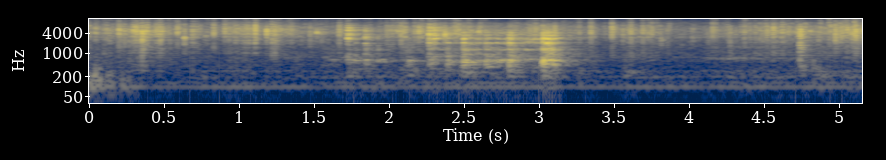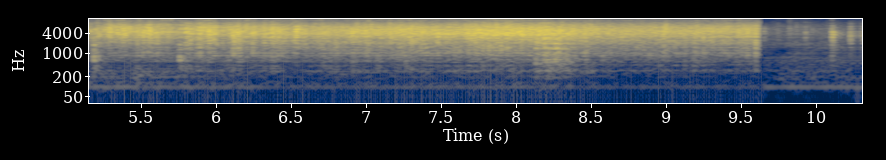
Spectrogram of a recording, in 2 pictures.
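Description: Dried red chillies, garlic and curry leaves fry in hot oil as a tempering for a tindora and onion fry, giving a loud, crackling sizzle that swells steadily, peaks, then cuts off abruptly near the end.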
